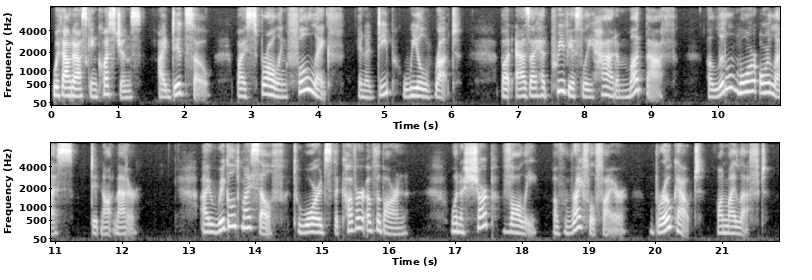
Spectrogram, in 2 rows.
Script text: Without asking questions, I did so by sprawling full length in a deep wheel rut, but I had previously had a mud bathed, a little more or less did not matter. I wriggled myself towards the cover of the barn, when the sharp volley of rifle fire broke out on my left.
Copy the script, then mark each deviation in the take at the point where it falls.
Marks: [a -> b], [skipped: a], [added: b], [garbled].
Without asking questions, I did so by sprawling full length in a deep wheel rut, but [added: as] I had previously had a mud [bathed, -> bath] a little more or less did not matter. I wriggled myself towards the cover of the barn, when [the -> a] sharp volley of rifle fire broke out on my left.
